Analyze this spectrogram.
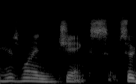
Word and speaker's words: Jenks: borders jinx is a so spelled jenks pronounced jinx this is a one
